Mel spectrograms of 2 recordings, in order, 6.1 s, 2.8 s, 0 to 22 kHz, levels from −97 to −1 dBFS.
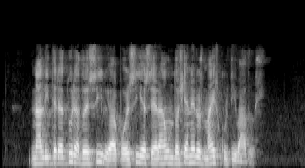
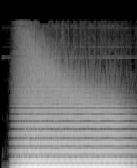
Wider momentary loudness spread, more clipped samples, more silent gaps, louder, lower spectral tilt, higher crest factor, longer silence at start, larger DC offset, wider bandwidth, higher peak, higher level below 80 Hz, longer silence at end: first, 8 LU vs 5 LU; neither; neither; about the same, -15 LUFS vs -16 LUFS; about the same, -6.5 dB/octave vs -6.5 dB/octave; about the same, 14 dB vs 10 dB; first, 0.6 s vs 0.2 s; neither; second, 7.4 kHz vs 9.4 kHz; about the same, -2 dBFS vs -2 dBFS; second, -56 dBFS vs -12 dBFS; first, 0.95 s vs 0 s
